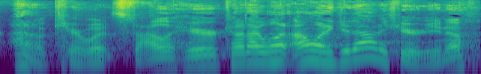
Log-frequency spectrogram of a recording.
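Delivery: high, loud rising exasperation; exasperated. Retold or imitated. Preacher in prison, exasperated over haircut choice. Desperate inner thought.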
